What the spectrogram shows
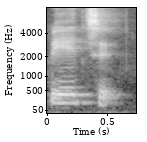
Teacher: இந்த சொல்லோட இறுதியில் வரக்கூடிய உகரம் குற்றியலுகரம். சு அப்படிங்கிறது குறுகி தான் ஒலிக்குது, அரை மாத்திரை அளவுக்கு, அதனால் இது குற்றியலுகரம்.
